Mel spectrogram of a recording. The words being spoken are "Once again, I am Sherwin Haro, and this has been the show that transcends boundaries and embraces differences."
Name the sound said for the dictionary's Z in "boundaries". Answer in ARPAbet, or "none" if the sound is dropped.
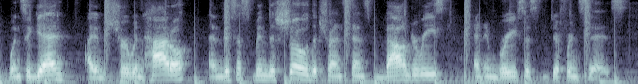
Z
